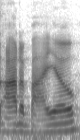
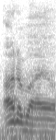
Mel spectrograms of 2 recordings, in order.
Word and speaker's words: Adebayo: And then, how do you pronounce his last name? He's from Miami. Bam. Mm-hmm. Bam, I think it's Adebayo. Yeah, Adebayo, I think.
